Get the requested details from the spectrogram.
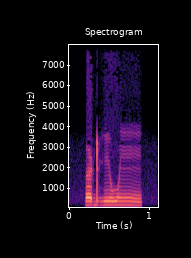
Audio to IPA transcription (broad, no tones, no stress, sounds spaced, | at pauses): ə ɖʱ i w ĩ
